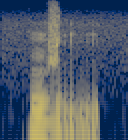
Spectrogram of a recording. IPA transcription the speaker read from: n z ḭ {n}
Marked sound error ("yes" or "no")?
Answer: yes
